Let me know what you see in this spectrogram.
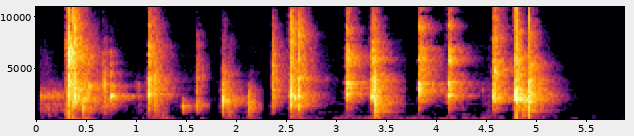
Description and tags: hugues virlogeux01
recorded with a headet
typologie de pierre schaeffer: V'
timbre: rêche
dynamique: attaque agressive, fin plus douce et plus longue
profile de masse normalisation
shaking, knifes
